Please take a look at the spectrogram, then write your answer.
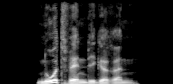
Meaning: inflection of notwendig: 1. strong genitive masculine/neuter singular comparative degree 2. weak/mixed genitive/dative all-gender singular comparative degree
- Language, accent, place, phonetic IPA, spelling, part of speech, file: German, Germany, Berlin, [ˈnoːtvɛndɪɡəʁən], notwendigeren, adjective, De-notwendigeren.ogg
